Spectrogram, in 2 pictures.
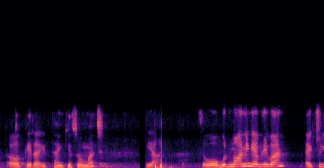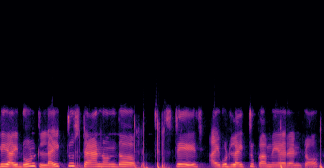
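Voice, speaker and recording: At a moderate pace and with long, frequent pauses, a woman speaks in a high voice with ordinary pitch variation. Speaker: conference speaker. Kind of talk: conference talk. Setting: stage with audience. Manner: loud.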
